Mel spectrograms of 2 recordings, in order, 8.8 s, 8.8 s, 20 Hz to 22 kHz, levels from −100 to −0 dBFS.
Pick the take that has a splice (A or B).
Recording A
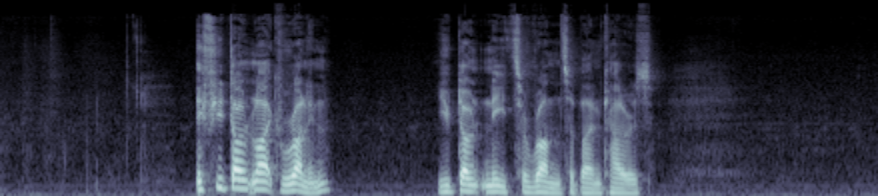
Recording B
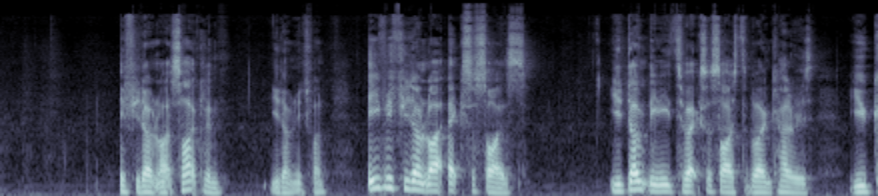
B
